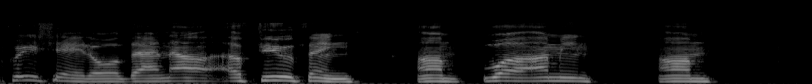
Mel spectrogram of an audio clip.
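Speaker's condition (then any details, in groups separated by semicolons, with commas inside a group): ALS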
